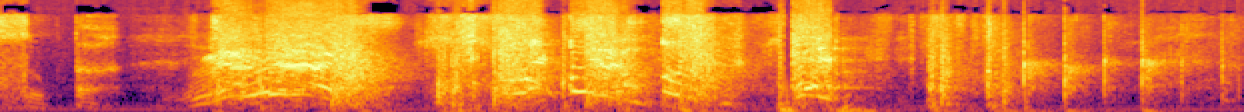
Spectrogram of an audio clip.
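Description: Men shout and yell during a scuffle.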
